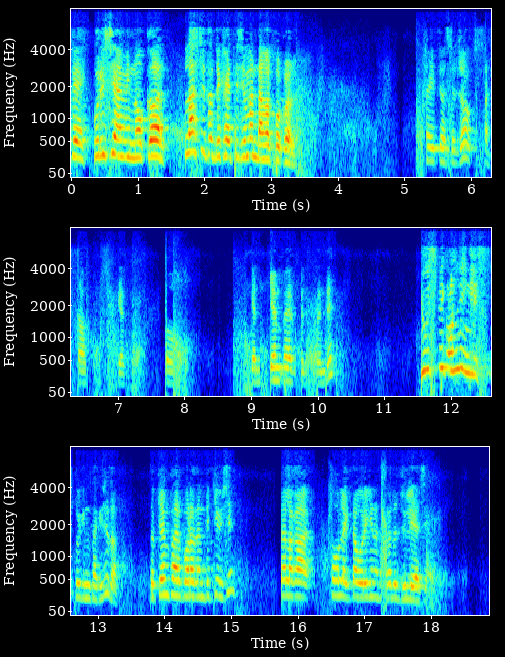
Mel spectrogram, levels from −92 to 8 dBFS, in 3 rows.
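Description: At 0.28 s the sound gives way to steady noise for 80 ms, likely sound dropped by the voice detector, which misjudged the signal as background and stopped sending. From 1.48 to 2.48 s, 3.38 to 11.56 s and 14.74 s to the end, the audio turns choppy as sound chopped by the voice detector. Transmission likely switched on and off repeatedly, so fragments are replaced by synthetic fill. From 13.32 to 13.80 s, comfort noise in place of the background likely replaces the real ambience with featureless noise about 2 dB lower during the pause. Throughout, nothing is heard above 8 kHz, consistent with a G.722 call path.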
